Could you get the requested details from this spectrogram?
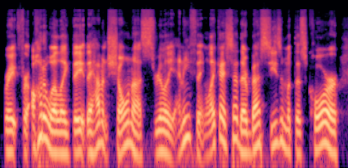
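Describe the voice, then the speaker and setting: A man co-hosting a sports podcast, rattling off his points at high speed in loose, conversational talk full of fillers. His voice sits in a middle register. The sound is dry and close on the mic. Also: lively intonation, dry recording. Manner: quick and conversational, many fillers. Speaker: podcast co-host.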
